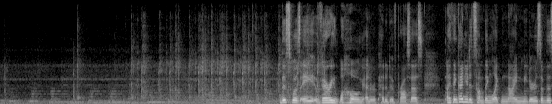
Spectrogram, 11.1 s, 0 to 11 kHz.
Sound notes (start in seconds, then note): 3.1 antique machine whirls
